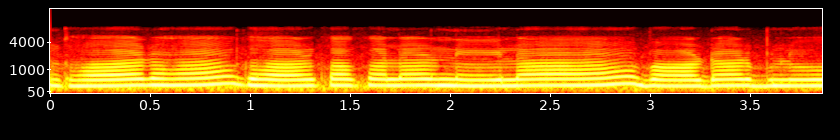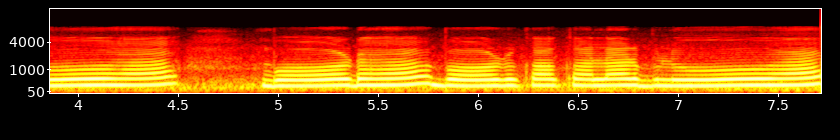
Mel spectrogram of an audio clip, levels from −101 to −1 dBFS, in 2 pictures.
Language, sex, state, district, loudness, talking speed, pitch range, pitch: Hindi, female, Haryana, Charkhi Dadri, -11 LUFS, 130 wpm, 235-255 Hz, 245 Hz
